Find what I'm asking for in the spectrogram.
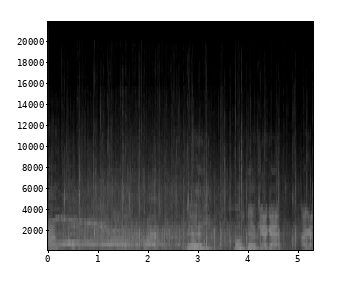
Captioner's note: cheering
